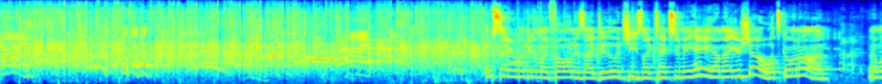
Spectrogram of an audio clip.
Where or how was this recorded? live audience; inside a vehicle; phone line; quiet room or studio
live audience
